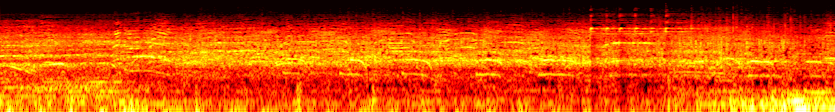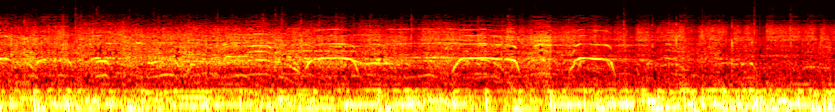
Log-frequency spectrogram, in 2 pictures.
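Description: Arena sound-system music with a heavy bass beat that comes in about halfway, under voices and crowd chatter.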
